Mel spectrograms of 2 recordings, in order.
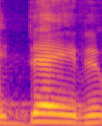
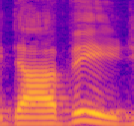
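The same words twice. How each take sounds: First: Said in the usual way. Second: "David" said the Cajun way, TIE-veed with the stress at the end. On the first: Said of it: "we say David". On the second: Shown as a demonstration. Preacher showing how Cajuns say "David", Cajun pronunciation. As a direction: say "David" like in South Louisiana, dah-VEED. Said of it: "you say David".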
